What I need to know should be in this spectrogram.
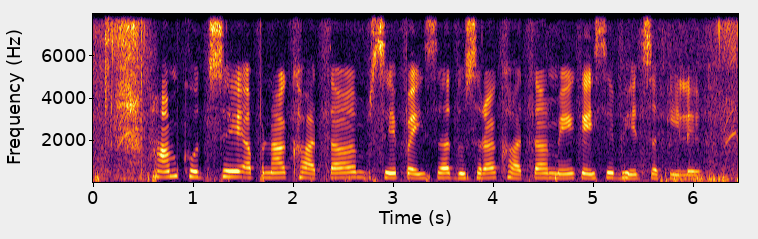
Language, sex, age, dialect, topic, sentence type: Bhojpuri, female, 18-24, Northern, banking, question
